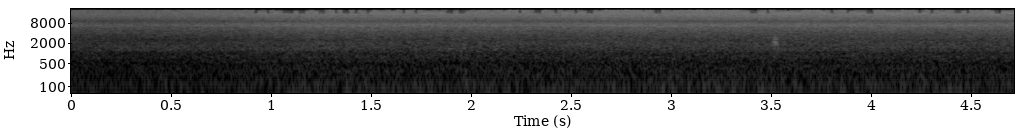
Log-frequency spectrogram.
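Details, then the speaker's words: High-tension power lines in very moist air with no active rain: steady high airy hiss over low wind rumble that sounds like falling water, corona discharge coming off the wires. "you can really hear the power in this the air with all the rain and moisture it sounds like rain but it's actually just the power coming off the wires"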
